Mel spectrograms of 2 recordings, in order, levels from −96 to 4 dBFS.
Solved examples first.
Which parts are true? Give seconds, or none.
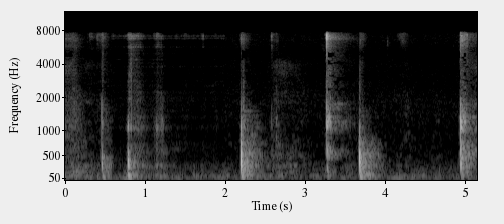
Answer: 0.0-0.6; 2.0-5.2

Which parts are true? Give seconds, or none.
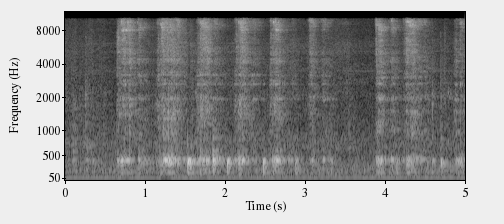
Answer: 0.0-5.0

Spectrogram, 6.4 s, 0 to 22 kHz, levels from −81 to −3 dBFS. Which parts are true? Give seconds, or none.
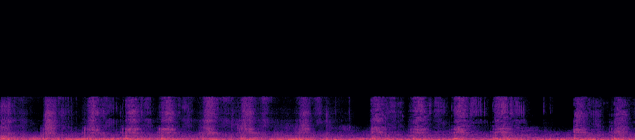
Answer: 0.6-1.9; 3.5-6.4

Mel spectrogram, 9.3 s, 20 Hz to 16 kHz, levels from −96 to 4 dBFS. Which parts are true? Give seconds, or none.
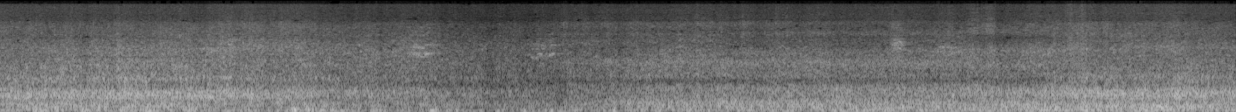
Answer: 0.0-1.7; 3.4-7.6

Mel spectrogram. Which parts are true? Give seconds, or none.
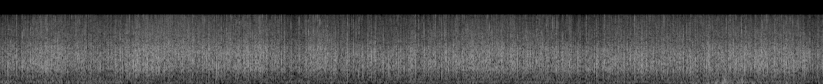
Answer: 0.0-8.2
